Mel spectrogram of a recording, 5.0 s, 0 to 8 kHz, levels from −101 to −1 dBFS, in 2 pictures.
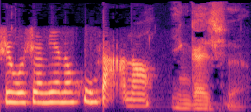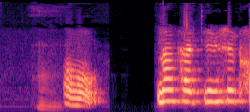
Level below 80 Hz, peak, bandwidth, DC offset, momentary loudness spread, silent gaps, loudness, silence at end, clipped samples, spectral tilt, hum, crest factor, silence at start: -60 dBFS; 0 dBFS; 7.8 kHz; under 0.1%; 13 LU; none; -17 LUFS; 0 s; under 0.1%; -4.5 dB/octave; none; 18 dB; 0 s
